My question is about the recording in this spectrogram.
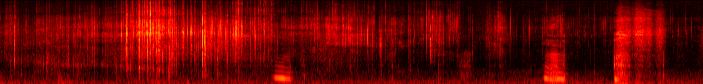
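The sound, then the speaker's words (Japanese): Crisp, crackly crunching of dry nori seaweed on an onigiri rice ball being bitten and eaten, loudest in a dense burst early on, then scattered softer crunches with a few short murmured vocal sounds. “あ、やっぱりほら、海苔は、うん、ね、海苔がボロボロこぼれちゃう。いただきます。”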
